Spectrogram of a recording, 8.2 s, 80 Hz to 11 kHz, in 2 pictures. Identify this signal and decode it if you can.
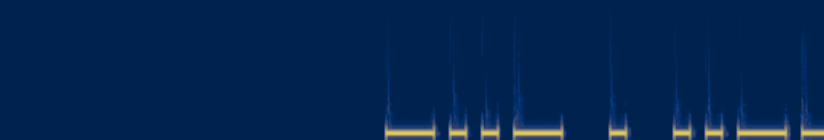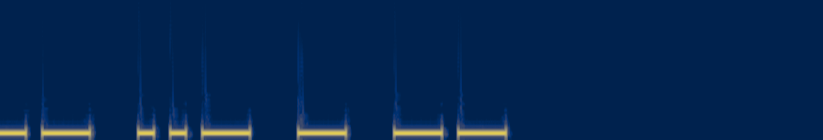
Morse code, heard as a keyed tone, about 15 wpm, 700 Hz. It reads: XE2UTM
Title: DXCC-100 Call Signs - 6 Characters - Repeated 2x - 15wpm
